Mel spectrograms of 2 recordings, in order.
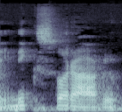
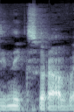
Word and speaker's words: inexorável: né tá mais bonita a gente pronunciarem ele errado inexplorável mas inexorável Amém exorado pronuncia o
